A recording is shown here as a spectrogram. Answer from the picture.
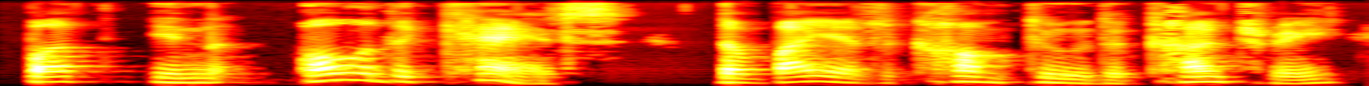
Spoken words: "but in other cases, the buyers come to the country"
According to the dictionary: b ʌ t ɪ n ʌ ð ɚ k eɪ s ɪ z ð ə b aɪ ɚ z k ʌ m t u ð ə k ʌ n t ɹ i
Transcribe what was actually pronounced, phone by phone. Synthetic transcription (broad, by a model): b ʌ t ɪ n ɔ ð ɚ k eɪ ɪ s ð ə b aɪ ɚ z k ʌ m t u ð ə k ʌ n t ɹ i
